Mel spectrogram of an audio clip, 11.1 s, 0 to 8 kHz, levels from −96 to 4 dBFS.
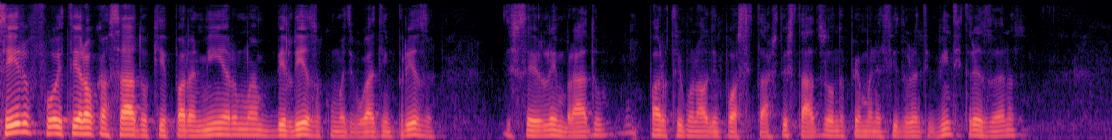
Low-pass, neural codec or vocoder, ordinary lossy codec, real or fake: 7.2 kHz; codec, 16 kHz, 4.8 kbps, FACodec; none; fake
